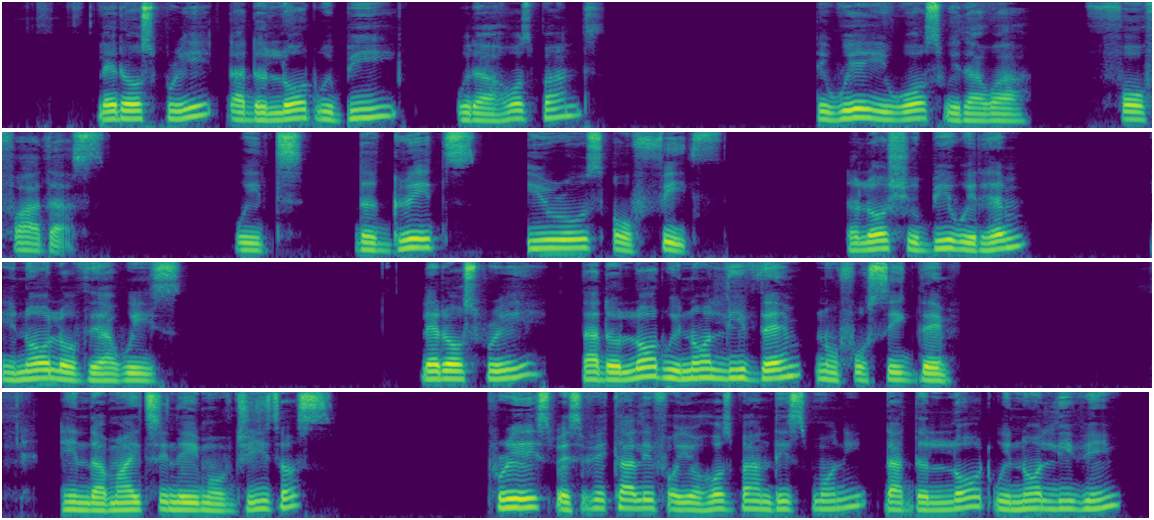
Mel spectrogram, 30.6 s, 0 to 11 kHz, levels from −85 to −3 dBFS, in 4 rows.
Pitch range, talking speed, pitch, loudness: 145-175 Hz, 135 wpm, 160 Hz, -17 LUFS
